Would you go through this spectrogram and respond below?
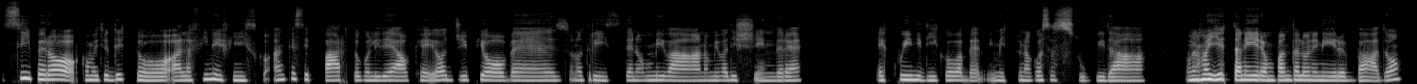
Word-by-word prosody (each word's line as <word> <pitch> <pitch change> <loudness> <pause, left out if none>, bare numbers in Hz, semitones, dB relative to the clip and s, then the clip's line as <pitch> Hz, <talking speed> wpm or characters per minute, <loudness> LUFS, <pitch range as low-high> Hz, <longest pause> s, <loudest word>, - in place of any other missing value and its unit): sì 280 +7 +2
però 225 -4 +5
come 205 -3 0
ti 215 - -5
ho - - +1
detto 195 -4 0
alla 190 +1 0
fine 240 +2 +2
finisco 195 -1 -4
anche 230 +5 -2
se 225 -2 -5
parto 190 0 0
con 190 0 -4
l'idea: 190 0 0
"Okay 185 0 -5
oggi 200 0 -3
piove, 185 -2 -1
sono 200 +1 -8
triste, 190 -1 -6
non 185 +1 -5
mi 200 0 -1
va, 180 -2 0
non 185 - -6
mi 190 - -3
va 190 - -3
di 195 - -2
scendere". 180 0 -4 0.7
E 195 0 -4
quindi 210 0 +2
dico: 190 +1 -3
"Va 195 -1 0
beh 175 -2 -7
mi - - -9
metto 185 +1 -6
una 185 -1 -2
cosa 200 +1 -4
stupida, 175 -1 -3 0.4
una 205 +2 +5
maglietta 225 -2 +7
nera 210 0 +5
e - - +5
un 195 - +3
pantalone 200 0 +2
nero 185 -1 +1
e 185 - -1
vado". 185 +5 -2
195 Hz, 195 wpm, -22 LUFS, 185-205 Hz, 0.7 s, maglietta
